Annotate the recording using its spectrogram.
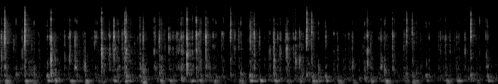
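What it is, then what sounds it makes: Plastic computer keyboard being typed on. Fingertips of both hands type rapidly on a black full-size plastic computer keyboard resting on a desk. The quick, bright key taps click sharply and die away almost instantly, with a faint low thud under each press.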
